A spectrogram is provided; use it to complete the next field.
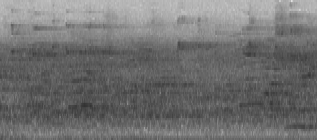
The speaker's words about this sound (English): Dribbling the other way for Farrington after a crossover move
